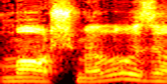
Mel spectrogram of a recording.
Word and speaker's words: marshmallow: Well, it's not pronounced like you've pronounced it. That's what I want to say. – How do you pronounce marshmallow? – Well, it's mallow, isn't it? Marshmallow with an A.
